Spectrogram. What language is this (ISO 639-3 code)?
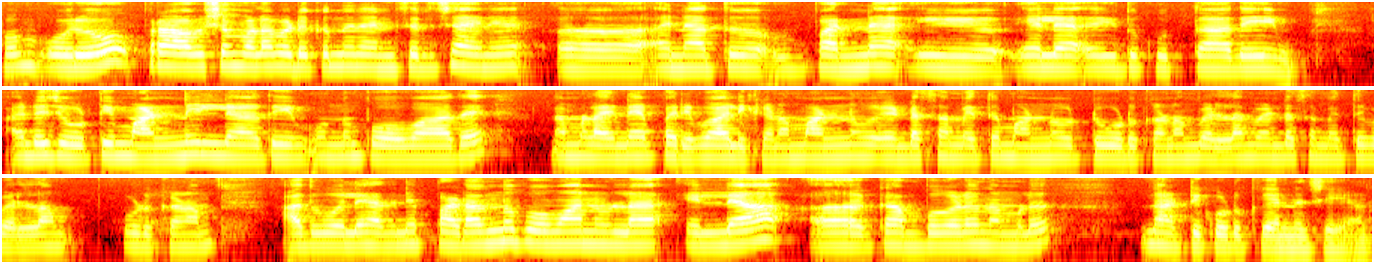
mal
